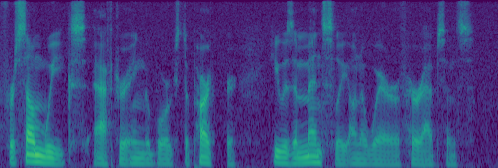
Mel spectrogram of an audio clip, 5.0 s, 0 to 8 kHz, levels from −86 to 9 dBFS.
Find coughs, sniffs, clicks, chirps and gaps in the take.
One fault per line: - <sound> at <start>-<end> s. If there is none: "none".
- dropout at 2.1-2.3 s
